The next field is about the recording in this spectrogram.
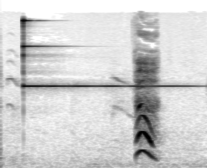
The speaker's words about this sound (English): You hear a slight bell in the back of your head.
